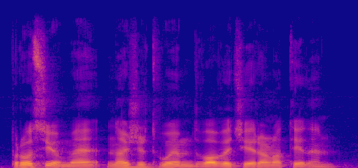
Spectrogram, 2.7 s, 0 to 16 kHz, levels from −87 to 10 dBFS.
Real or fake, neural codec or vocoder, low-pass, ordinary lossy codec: real; none; 14.4 kHz; AAC, 96 kbps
